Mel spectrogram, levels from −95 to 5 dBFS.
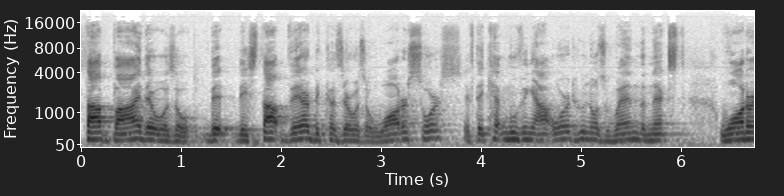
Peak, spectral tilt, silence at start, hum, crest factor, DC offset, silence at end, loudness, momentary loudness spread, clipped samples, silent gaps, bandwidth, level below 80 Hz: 0 dBFS; -6 dB/octave; 0.05 s; none; 18 dB; under 0.1%; 0 s; -20 LUFS; 10 LU; under 0.1%; none; 16.5 kHz; -50 dBFS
